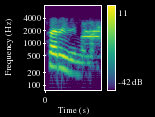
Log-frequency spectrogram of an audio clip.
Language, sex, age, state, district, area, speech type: Kannada, female, 30-45, Karnataka, Gadag, rural, conversation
